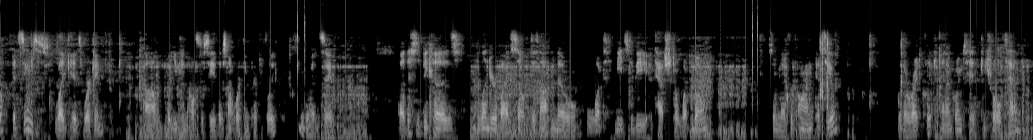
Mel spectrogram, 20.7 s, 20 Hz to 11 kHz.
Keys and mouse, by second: 0.7 a, 4.4 ctrl+s, 14.2-15.3 right drag, 15.4 KP_1, 19.3 ctrl+Tab.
